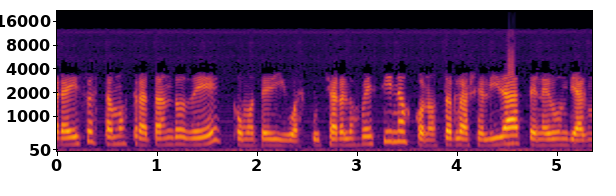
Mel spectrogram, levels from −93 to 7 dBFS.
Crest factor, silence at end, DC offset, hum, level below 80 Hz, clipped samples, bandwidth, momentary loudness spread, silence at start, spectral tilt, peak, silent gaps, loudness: 18 dB; 0 s; under 0.1%; none; -54 dBFS; under 0.1%; 13 kHz; 10 LU; 0 s; -4 dB/octave; 0 dBFS; none; -18 LUFS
